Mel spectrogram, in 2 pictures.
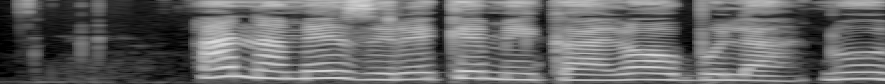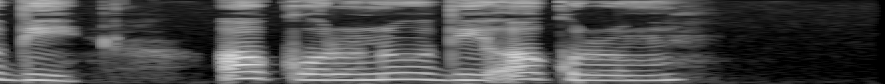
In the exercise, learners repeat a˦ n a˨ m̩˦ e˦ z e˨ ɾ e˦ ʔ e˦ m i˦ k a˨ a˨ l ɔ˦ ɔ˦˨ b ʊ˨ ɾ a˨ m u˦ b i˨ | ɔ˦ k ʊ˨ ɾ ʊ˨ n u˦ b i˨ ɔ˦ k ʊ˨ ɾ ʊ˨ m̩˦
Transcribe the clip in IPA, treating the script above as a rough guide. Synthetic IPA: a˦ n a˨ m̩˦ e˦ z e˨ ɾ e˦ k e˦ m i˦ k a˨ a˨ l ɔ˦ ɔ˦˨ b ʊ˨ l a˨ n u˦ b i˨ | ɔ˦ k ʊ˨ ɾ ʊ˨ n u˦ b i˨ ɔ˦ k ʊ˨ ɾ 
